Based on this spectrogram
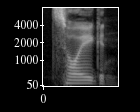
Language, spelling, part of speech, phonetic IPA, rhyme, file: German, Zeugen, noun, [ˈt͡sɔɪ̯ɡn̩], -ɔɪ̯ɡn̩, De-Zeugen.ogg
- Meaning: 1. genitive singular of Zeuge 2. accusative singular of Zeuge 3. plural of Zeuge 4. gerund of zeugen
